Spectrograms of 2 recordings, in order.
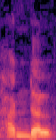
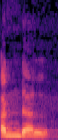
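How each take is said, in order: First: The word begins with an h sound. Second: The word begins directly with a vowel. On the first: The speaker calls it wrong. "Yang salah itu dia sangat handal" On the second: The speaker calls it right. "Yang kata baku itu andal"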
